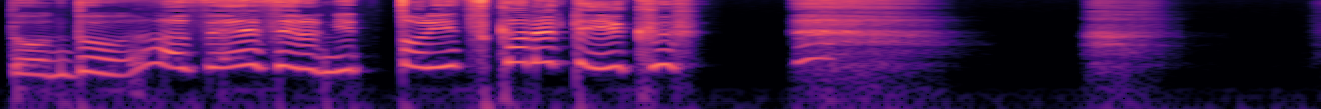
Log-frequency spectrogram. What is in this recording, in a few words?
Awaken Babble; Zara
